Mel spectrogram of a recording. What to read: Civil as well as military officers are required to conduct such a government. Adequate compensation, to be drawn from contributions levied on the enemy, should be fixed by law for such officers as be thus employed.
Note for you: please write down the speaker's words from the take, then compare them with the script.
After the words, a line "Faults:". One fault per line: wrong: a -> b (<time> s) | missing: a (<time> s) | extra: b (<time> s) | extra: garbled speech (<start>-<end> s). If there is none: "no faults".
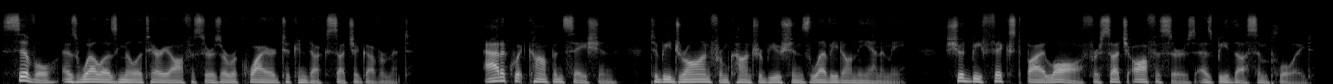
Civil as well as military officers are required to conduct such a government. Adequate compensation, to be drawn from contributions levied on the enemy, should be fixed by law for such officers as be thus employed.
Faults:
no faults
